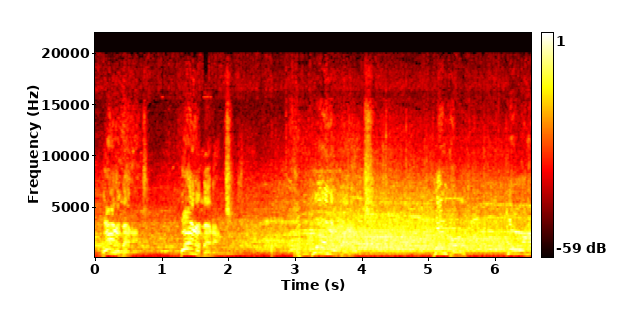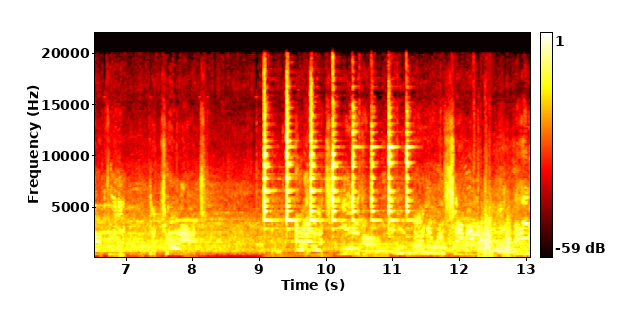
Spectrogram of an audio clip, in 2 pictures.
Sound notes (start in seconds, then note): 4.1 crowd cheering; 9.0 bell ringing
